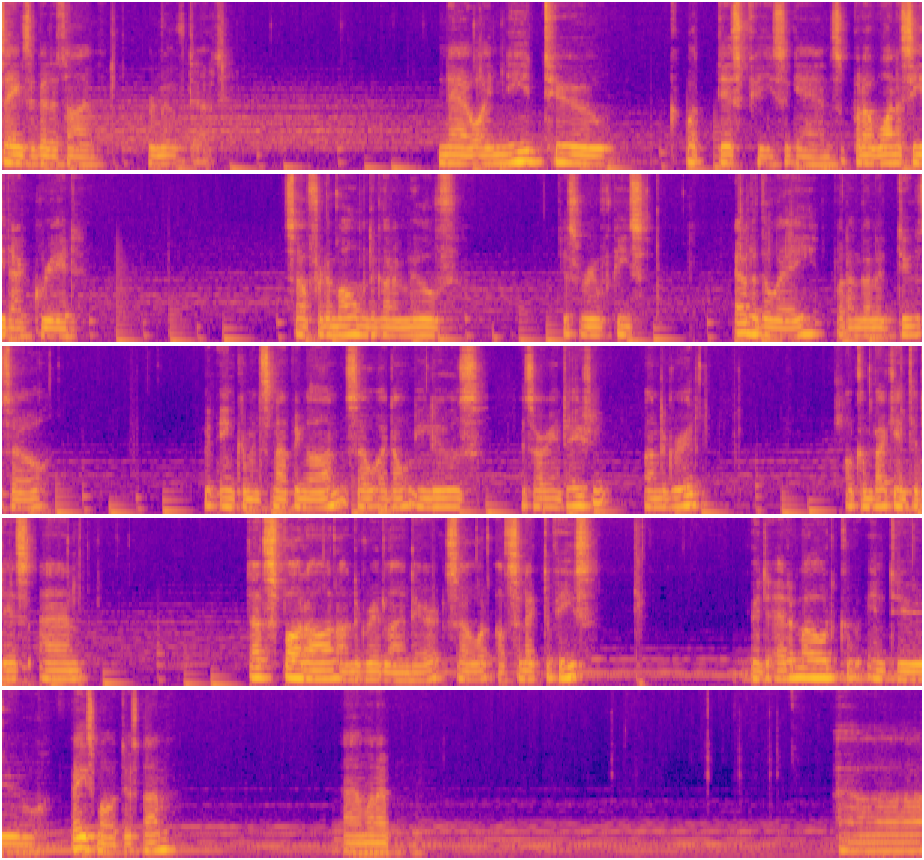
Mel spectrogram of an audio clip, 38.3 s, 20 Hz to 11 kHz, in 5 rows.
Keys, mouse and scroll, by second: 0.8 Delete, 1.8-2.2 scroll down 1, 2.2-3.1 shift+middle drag, 3.1-3.5 scroll up 2, 3.5-4.1 shift+middle drag, 4.1-7.1 scroll down 3, 7.8-8.5 scroll down 2, 8.5 scroll down 3, 8.6-9.0 scroll up 1, 9.0-10.3 scroll down 3, 10.3 click, 10.8-12.1 scroll down 3, 12.1 click, 13.6 ctrl+z, 15.7-18.7 drag, 18.8 click, 21.4-22.2 scroll up 7, 22.2-22.7 shift+middle drag, 22.7-23.2 scroll up 1, 23.2-23.7 shift+middle drag, 23.7 scroll up 1, 23.9-25.7 right drag, 26.9 click, 28.2 Tab, 30.5-33.6 drag, 35.1-36.4 scroll down 5, 36.4-37.5 scroll up 6, 37.5-38.3 scroll up 2.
